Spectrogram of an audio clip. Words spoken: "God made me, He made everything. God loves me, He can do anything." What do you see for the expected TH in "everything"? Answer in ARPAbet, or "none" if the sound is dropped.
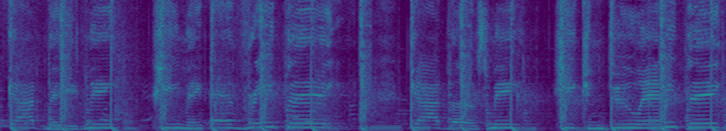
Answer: TH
